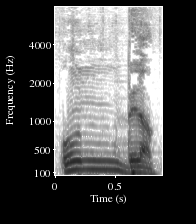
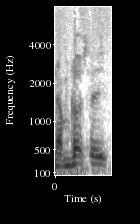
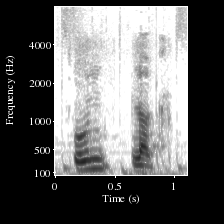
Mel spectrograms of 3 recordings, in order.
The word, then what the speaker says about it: Unblock: Oye, lo he leído tal cual se escribe, ahora me corriges. Un blog con CK. ¿Se dice así? – Exactamente. Vale. Sí, bueno, en unblock en inglés se diría unblock, pero deletreado en español, un blog.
